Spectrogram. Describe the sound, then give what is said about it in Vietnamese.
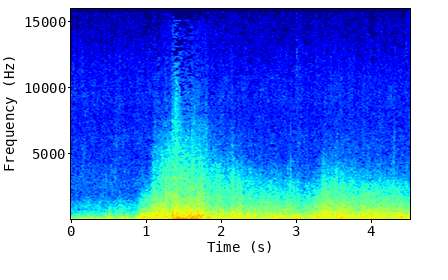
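Thunder crashes from a lightning strike into a yard during torrential rain. Steady rain hisses throughout, then a loud rumbling crash breaks in and rolls on, fading slightly but lingering as a low roar under the downpour. “trời mưa xối xả, sấm sét thỉnh thoảng đì đùng vang lên. Bất giác một ánh sáng lập lòe, một tia sét sáng rực trời, tạo thành một cái dây loằng ngoằng giáng thẳng xuống chỗ sân của nhà bà Đục”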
